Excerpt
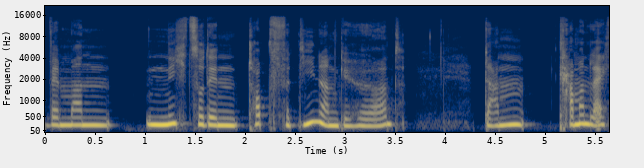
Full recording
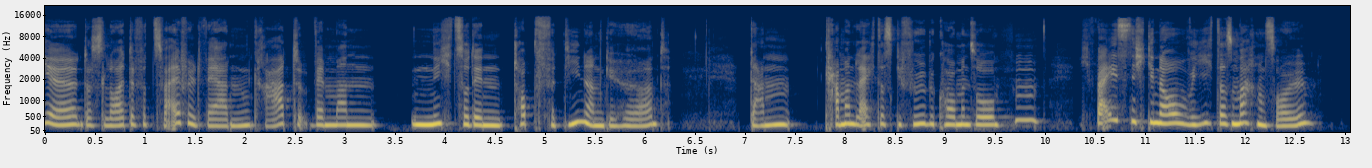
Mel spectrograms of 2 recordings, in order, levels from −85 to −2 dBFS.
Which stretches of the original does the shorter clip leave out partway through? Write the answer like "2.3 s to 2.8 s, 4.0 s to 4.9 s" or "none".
none

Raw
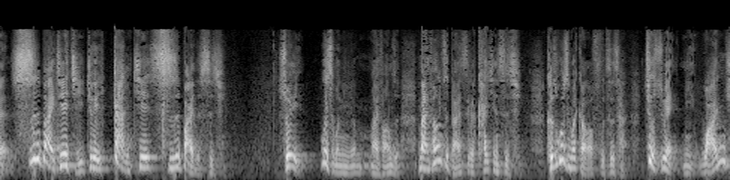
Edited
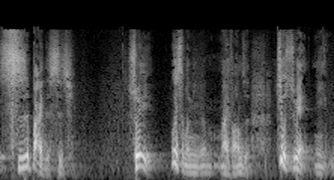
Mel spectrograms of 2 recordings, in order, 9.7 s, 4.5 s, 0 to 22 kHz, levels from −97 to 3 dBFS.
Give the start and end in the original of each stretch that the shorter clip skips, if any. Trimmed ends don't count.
5.5 s to 8.5 s

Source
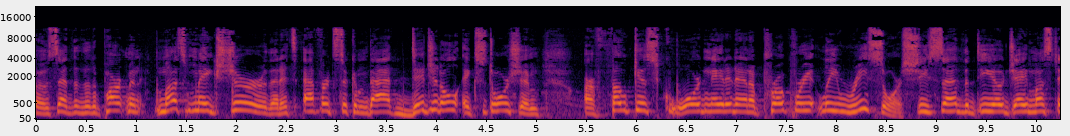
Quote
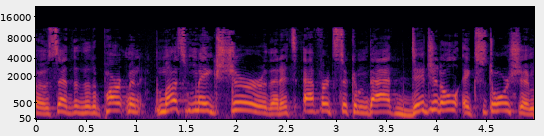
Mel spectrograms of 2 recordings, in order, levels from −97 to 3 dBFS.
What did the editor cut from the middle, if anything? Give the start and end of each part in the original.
none

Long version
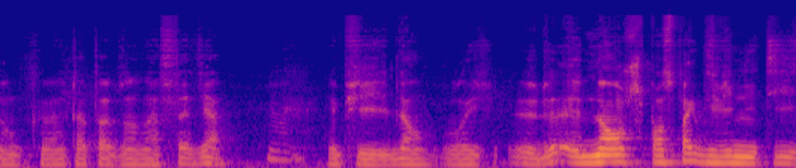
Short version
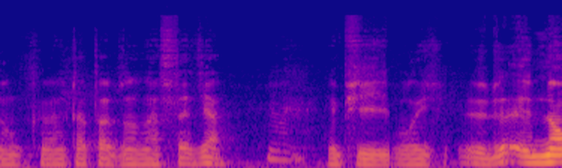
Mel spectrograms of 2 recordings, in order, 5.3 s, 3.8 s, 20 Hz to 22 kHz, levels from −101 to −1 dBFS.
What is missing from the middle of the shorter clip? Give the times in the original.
2.6 s to 2.9 s

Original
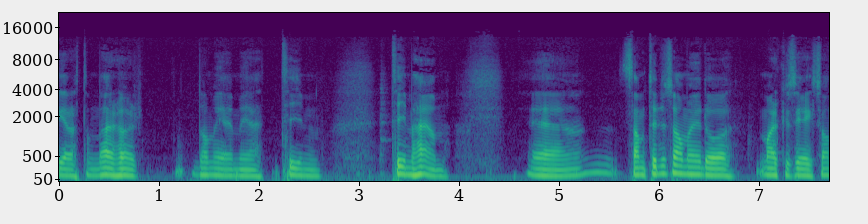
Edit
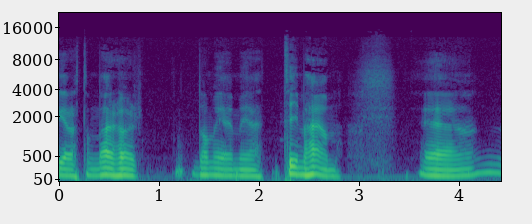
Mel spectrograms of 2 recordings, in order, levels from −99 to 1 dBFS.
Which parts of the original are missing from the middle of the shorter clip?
2.2 s to 3.3 s

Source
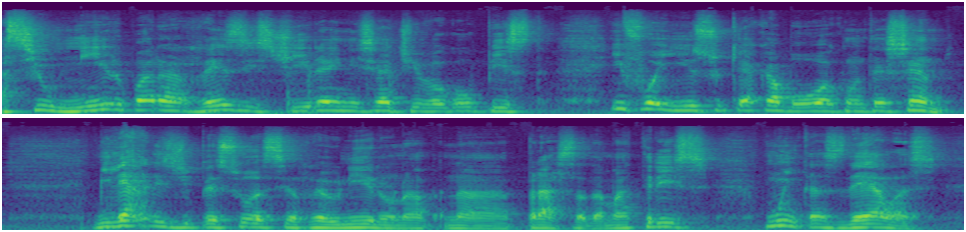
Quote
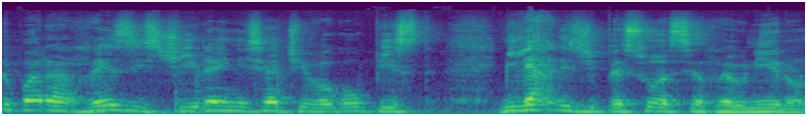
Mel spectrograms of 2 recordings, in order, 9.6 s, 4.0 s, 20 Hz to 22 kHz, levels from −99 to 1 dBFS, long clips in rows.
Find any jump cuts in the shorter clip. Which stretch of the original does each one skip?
3.0 s to 5.2 s

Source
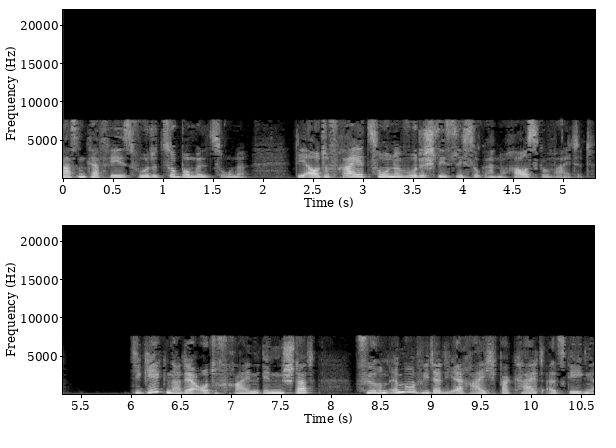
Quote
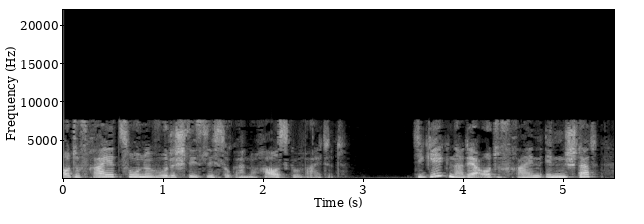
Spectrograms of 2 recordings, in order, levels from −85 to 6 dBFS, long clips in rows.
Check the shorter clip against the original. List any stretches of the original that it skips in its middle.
none

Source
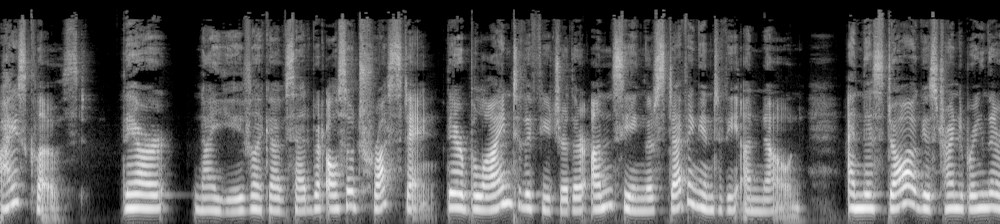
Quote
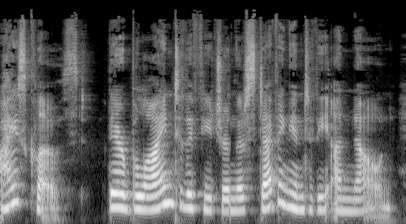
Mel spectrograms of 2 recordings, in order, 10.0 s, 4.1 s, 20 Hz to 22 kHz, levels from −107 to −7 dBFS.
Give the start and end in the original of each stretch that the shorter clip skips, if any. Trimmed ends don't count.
1.0 s to 4.4 s, 5.7 s to 6.4 s

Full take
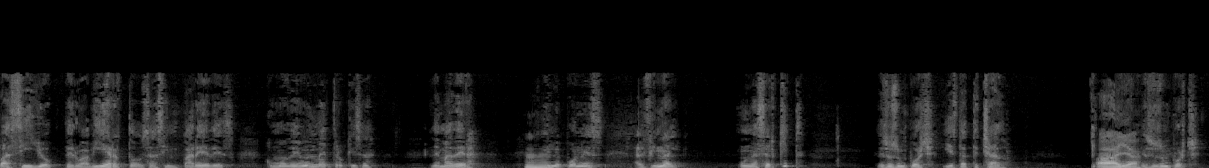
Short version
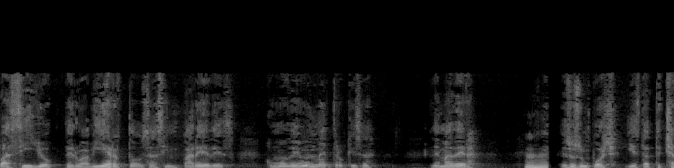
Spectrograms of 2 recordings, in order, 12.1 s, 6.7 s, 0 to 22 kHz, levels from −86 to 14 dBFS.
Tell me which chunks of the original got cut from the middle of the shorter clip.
5.5 s to 8.6 s

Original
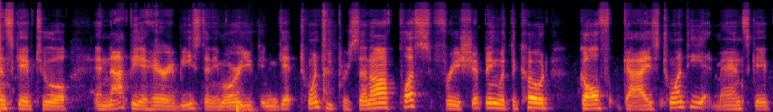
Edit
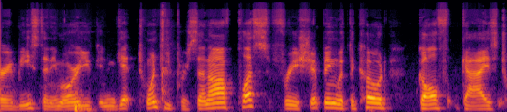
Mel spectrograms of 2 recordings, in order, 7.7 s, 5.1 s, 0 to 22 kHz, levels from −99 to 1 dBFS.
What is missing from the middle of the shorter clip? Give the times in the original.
none

